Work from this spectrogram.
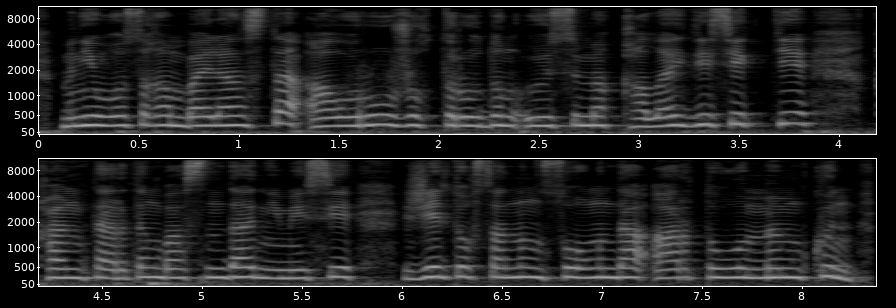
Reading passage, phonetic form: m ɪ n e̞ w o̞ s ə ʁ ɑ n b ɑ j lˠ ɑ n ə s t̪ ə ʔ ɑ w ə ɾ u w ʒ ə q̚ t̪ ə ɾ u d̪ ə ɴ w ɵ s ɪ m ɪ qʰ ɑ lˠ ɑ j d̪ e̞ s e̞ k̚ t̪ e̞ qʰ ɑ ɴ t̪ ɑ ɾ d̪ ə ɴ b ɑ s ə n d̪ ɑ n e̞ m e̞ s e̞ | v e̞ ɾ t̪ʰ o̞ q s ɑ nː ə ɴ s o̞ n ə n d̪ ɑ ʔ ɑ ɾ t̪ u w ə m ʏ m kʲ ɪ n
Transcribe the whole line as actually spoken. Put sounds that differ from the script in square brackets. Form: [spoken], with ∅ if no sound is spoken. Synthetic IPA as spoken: m ɪ n e̞ w o̞ s ə ʁ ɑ n b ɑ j lˠ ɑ n ə s t̪ ə ʔ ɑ w ə ɾ u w ʒ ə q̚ t̪ ə ɾ u d̪ ə ɴ w ɵ s ɪ m ɪ qʰ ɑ lˠ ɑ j d̪ e̞ s e̞ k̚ t̪ e̞ qʰ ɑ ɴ t̪ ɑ ɾ d̪ ə ɴ b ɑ s ə n d̪ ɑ n e̞ m e̞ s e̞ | [ʒ] e̞ [l] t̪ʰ o̞ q s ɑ nː ə ɴ s o̞ [ɴ] ə n d̪ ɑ ʔ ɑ ɾ t̪ u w ə m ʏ m kʲ ɪ n

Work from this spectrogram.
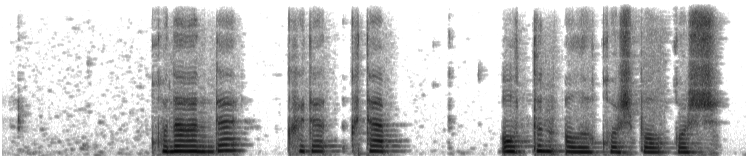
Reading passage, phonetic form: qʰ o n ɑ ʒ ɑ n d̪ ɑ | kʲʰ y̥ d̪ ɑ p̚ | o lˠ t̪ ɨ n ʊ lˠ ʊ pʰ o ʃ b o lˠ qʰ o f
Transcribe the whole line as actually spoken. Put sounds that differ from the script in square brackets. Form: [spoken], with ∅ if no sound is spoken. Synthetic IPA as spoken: qʰ o n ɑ [ʁ] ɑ n d̪ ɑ | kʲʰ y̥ [t̪] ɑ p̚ | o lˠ t̪ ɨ n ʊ lˠ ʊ [qʰ] o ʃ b o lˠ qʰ o [ʃ]

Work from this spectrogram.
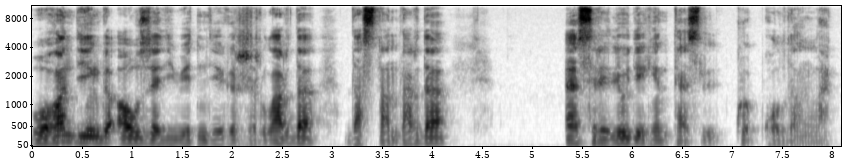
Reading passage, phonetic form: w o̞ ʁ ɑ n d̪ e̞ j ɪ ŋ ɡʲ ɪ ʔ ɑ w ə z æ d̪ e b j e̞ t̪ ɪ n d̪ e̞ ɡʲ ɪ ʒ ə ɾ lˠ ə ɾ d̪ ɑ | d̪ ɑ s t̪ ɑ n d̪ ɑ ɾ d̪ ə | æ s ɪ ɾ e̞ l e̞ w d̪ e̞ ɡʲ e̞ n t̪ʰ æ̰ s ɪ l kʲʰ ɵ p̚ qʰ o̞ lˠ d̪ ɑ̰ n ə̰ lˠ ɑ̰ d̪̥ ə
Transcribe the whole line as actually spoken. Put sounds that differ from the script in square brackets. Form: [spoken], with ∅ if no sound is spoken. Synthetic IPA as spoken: w o̞ ʁ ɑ n d̪ e̞ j ɪ ŋ ɡʲ ɪ ʔ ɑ w ə z æ d̪ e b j e̞ t̪ ɪ n d̪ e̞ ɡʲ ɪ ʒ ə ɾ lˠ [ɑ] ɾ d̪ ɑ | d̪ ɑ s t̪ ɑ n d̪ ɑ ɾ d̪ [ɑ] | æ s ɪ ɾ e̞ l e̞ w d̪ e̞ ɡʲ e̞ n t̪ʰ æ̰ s ɪ l kʲʰ ɵ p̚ qʰ o̞ lˠ d̪ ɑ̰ n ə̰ lˠ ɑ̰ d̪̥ ə

